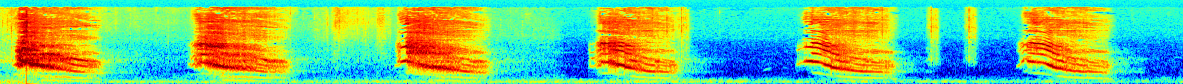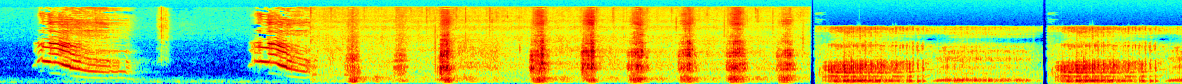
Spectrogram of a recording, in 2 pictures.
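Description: Snow leopard calling over and over: seven falling, drawn-out yowls about two seconds apart. About two-thirds of the way in, a domestic yak takes over with a quick run of short, clipped sounds, then three longer low calls.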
